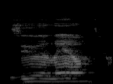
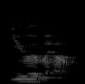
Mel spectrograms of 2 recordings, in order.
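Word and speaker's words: dưa leo: Megan's family resides from the north, so they would pronounce it like Zuleo. While my family residing from the south, we would pronounce it like Yuleo.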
